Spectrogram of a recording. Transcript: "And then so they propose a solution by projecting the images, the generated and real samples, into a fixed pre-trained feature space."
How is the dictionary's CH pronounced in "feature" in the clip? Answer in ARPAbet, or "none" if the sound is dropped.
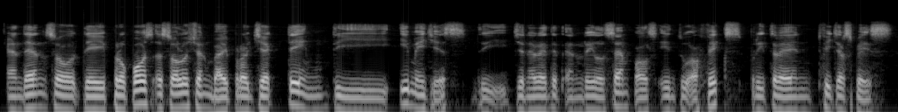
CH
